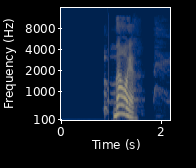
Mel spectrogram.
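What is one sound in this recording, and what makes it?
A young woman cries out sharply nearby.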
